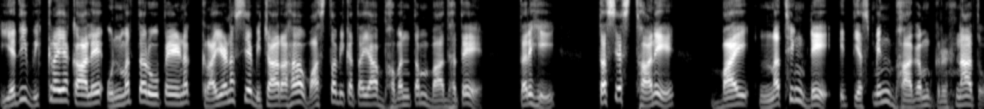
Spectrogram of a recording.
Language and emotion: Sanskrit, neutral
